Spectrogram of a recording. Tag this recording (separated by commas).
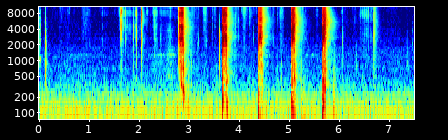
home sounds, duct tape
